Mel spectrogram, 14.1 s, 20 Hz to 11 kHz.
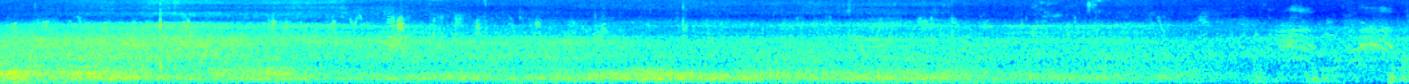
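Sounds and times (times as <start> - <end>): jet engines passing: 0.0 - 13.8.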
